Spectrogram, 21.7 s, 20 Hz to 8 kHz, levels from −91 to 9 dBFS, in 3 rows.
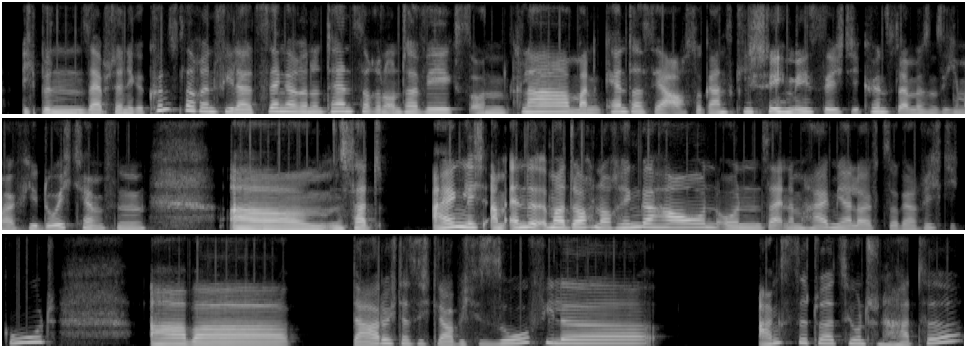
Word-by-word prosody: Ich 200 - -9
bin 195 -3 +1
selbstständige 190 -3 -1
Künstlerin, 320 -7 -1
viel 230 -3 -1
als 195 0 0
Sängerin 250 -4 +2
und 215 - -3
Tänzerin 255 -4 -1
unterwegs 210 0 -1
und 180 -1 -5
klar, 225 0 +3
man 180 -2 -1
kennt 230 +4 -1
das 215 -1 -3
ja 190 -2 +1
auch - - -9
so 195 - -10
ganz 195 +2 -3
klischeemäßig: 215 -1 +1
„Die 190 -2 -10
Künstler 220 -5 -3
müssen 190 +1 -7
sich 190 +2 -14
immer 170 -4 -4
viel 190 -1 -5
durchkämpfen.“ 205 -1 -3 0.6
Ähm, 175 -2 +6
es 195 +1 -2
hat 205 -2 +2 0.3
eigentlich 265 +1 +5
am 215 - +4
Ende 260 +2 +5
immer 255 -2 +5
doch 240 +2 +4
noch 225 -3 0
hingehauen 260 0 +2
und 210 0 -3
seit 210 0 -1
'nem 205 0 -6
1/2 215 +3 -2
Jahr 200 -2 -2
läuft's 180 +1 -6
sogar 175 -3 -8
richtig 220 +1 -14
gut. 350 +5 -4 0.7
Aber 210 -1 +2 0.4
dadurch, 225 +6 0
dass 235 -2 -7
ich, 225 - -12
glaube 205 -2 -3
ich, 200 0 -14
so 235 +8 -4
viele 255 -4 -2 0.8
Angstsituationen 275 -4 -4
schon 190 -6 -8
hatte, 275 - -5
215 Hz, 160 wpm, -24 LUFS, 195-250 Hz, 0.8 s, Ähm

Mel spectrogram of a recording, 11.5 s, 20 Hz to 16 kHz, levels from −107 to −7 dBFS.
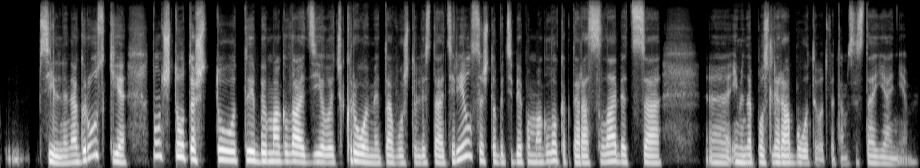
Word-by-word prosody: м, 210 0 -15 0.2
сильной 145 -5 +1
нагрузки. 175 - +1 0.3
Ну 290 - -1
вот, 295 - -2
что-то, 270 -6 +4
что 200 0 +3
ты 200 -1 +6
бы 185 0 +3
могла 175 -2 +4
делать, 155 0 -1
кроме 165 -7 +2
того, 145 +1 -3
что 145 +1 -9
листать 150 +1 -3
рилсы? 240 +3 0
Что 170 -1 -4
бы 160 - -6
тебе 165 +1 -3
помогло 170 +3 -3
как-то 155 -3 -5
расслабиться, 155 0 +1 0.6
э, 145 -3 -6
именно 155 -1 -2
после 155 0 -3
работы, 150 -2 -1
вот, - - -14
в - - -37
этом 120 - -16
состоянии? 140 - -8
160 Hz, 155 wpm, -21 LUFS, 150-180 Hz, 0.6 s, ты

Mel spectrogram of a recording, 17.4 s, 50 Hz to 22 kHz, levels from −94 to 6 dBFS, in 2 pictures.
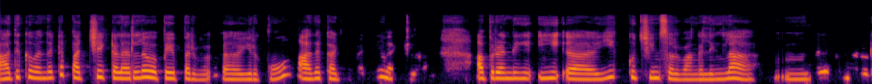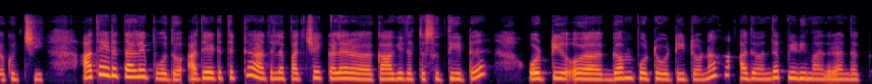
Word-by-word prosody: அதுக்கு 300 +4 -1
வந்துட்டு, 275 +8 -1
பச்சை 280 +3 +1
கலர்ல 270 +1 +2
ஒரு 270 - 0
பேப்பர் 250 -2 0
வ் 215 - -9 0.2
அ - - -3 0.2
இருக்கும். 225 +5 -5 0.2
அத 245 +1 0
கட் 235 -2 -2
பண்ணி 370 -4 -18
வைக்கலாம். 395 - -9 0.5
அப்பறம் 260 0 +3
இந்த 255 0 -1
ஈ - - -4 0.2
ஈ - - +1 0.2
அ - - +4 0.4
ஈக்குச்சின்னு 290 -3 -2
சொல்லுவாங்க 220 -2 -3
இல்லேங்களா? 230 +4 0 0.8
விளக்கமாரோட 270 -4 -5
குச்சி. 225 0 -2 0.5
அத 300 - +6
எடுத்தாலே 325 -3 +5
போதும். 225 -3 -1
அத - - -2
எடுத்துட்டு 265 +7 -4
அதில 255 0 0
பச்சை 245 +3 0
கலர் 250 0 +3 0.3
காகிதத்த 235 0 0
சுத்திட்டு, 240 +4 -1 0.6
ஒட்டி 250 +2 +3 0.2
ஒ - - +4 0.4
கம் 260 +1 +3
போட்டு 245 0 +1
ஒட்டிட்டோன்னா, 225 +6 -3 0.3
அது 250 - -1
வந்து 240 +5 +1
பிடி 255 -1 +2
மாதிரி 225 0 -2
அந்த 225 0 -4
255 Hz, 150 wpm, -24 LUFS, 230-275 Hz, 0.8 s, அத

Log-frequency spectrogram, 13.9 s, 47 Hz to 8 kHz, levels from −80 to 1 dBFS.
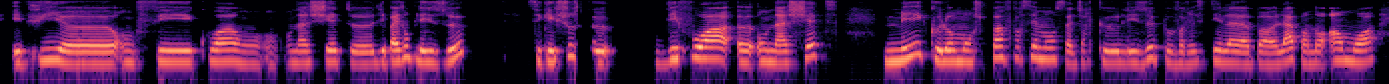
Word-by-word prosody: et 175 - +1
puis, 205 +3 -2
heu, 170 -1 +4
on 180 0 -8
fait 185 0 -1
quoi? 190 0 +2
On 170 -3 -10
on - - -24
on 175 +1 -12
achète, 180 +2 -2
heu, 165 -1 -2
les 185 +2 -2
par 190 0 +7
exemple 220 +2 -1
les 180 -1 0
œufs, 220 +11 +3 0.6
c'est 190 - -8
quelque 185 0 +2
chose 260 +5 -4
que 360 0 0 0.4
des 180 +6 -2
fois, 225 -1 +6
heu, 185 -1 +2
on 190 -1 -3
achète 235 +10 -1 0.5
mais 210 +10 +1
que 220 - 0
l'on 190 0 +4
mange 190 0 -5
pas 235 0 +3
forcément, 230 -2 -5
c'est-à-dire 180 -3 -9
que 185 - -6
les 175 +2 -2
œufs 230 0 -3
peuvent 175 -5 -9
rester 175 +3 -5
là 170 -2 +1
pe 160 -1 -1
là 190 +5 +2
pendant 170 -4 -5
un 200 +1 +1
mois 195 0 -1
185 Hz, 185 wpm, -22 LUFS, 175-210 Hz, 0.6 s, par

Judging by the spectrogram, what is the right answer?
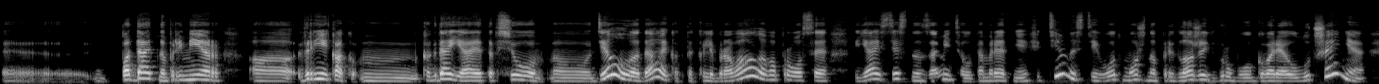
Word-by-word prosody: Э, - - -12 0.7
подать, 270 +5 +6
например, 205 +1 +2 0.2
а, 160 -2 -2
вернее 255 -1 +5
как. - - +2
М, 155 -4 -7
когда 205 +7 +3
я 185 -8 +5
это 175 0 +2
всё, 205 -6 +1
э, 150 -2 -5
делала, 440 - +5
да, - - +1
и - - -1
как-то - - -13
калибровала 230 - 0
вопросы, 185 -6 -3 0.2
я, 185 +11 -2
естественно, 245 -8 -4
заметила 165 -3 -6
там 160 +1 -8
ряд 170 -2 -2
неэффективностей. 180 - -3
Вот 195 +6 -6
можно 185 -3 -6
предложить, 180 +3 -2
грубу 160 -4 -8
говоря, 165 -1 0
улучшения 215 - -1
180 Hz, 130 wpm, -21 LUFS, 165-230 Hz, 0.7 s, подать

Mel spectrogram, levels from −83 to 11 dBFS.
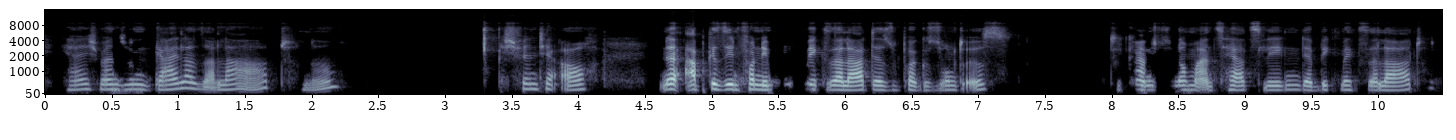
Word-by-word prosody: Ja, 200 +1 -6
ich 220 - -6
meine, 215 0 -1
so 205 - -7
'n 205 -4 -5
geiler 225 +6 0
Salat, 230 +7 -5
ne? 290 +5 -8 1.2
Ich - - -2
finde 230 0 -4
ja - - -9
auch 200 +4 -1 0.4
ne, 220 0 +7
abgesehen 210 0 +6
von 215 -2 +4
dem 190 - +5
Big 435 +1 -19
Mac-Salat, 190 -2 +5
der 185 - +4
super 185 +1 -2
gesund 180 +2 -5
ist. 215 - -4 0.7
Die - - -17
kann 195 -2 0
ich 190 0 -9
dir 190 - -12
noch 195 - +1
mal - - +2
ans - - -3
Herz 185 -1 0
legen, 180 +2 -4
der 180 - +2
Big 185 +3 -8
Mac-Salat. 185 +1 -1
200 Hz, 195 wpm, -21 LUFS, 185-215 Hz, 1.2 s, ne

